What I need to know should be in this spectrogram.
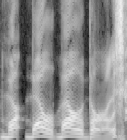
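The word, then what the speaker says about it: Marlboro: Is that how you say it? Marlboros. – Yeah.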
